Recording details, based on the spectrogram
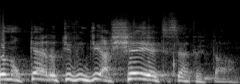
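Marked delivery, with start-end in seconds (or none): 0.0-1.5 very high-pitched, loud shouting. Acting out a man who comes home and shouts at his children, imitating a man shouting. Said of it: "E fala alto".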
